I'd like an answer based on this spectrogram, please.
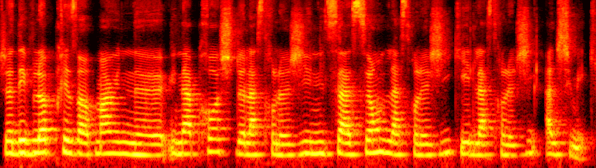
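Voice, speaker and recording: A woman's medium-pitched voice in a Quebec accent, very fast and monotone with flat intonation. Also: hardly any pauses. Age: 30s. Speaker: astrologer. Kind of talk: interview.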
